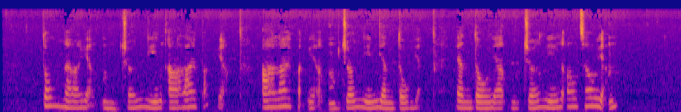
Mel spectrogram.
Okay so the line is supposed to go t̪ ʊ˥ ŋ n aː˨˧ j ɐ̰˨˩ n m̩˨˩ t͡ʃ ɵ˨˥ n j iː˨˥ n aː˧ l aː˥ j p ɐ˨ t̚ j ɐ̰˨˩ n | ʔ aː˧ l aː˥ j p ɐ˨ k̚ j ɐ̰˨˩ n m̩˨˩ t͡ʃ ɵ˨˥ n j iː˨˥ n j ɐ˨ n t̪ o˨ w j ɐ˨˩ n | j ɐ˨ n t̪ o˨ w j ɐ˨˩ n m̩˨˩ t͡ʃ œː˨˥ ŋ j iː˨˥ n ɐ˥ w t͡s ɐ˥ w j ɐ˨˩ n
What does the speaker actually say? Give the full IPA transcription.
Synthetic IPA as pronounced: t̪ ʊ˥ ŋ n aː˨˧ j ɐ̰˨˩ n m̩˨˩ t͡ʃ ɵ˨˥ n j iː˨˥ n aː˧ l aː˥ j p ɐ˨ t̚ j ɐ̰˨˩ n | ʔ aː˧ l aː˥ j p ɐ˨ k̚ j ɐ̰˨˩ n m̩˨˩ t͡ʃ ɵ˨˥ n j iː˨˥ n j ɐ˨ n t̪ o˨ w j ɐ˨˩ n | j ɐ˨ n t̪ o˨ w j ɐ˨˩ n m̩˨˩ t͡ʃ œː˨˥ ŋ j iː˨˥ n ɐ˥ w t͡s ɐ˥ w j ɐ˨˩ n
